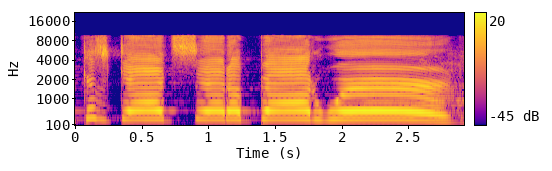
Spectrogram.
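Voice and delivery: put-on slow, high, loud child's whine; imitating crying child. Pastor imitating his daughter tattling on Dad, slow and whiny. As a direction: whine it out slowly like a tearful little girl. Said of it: "And Kaylin is crying".

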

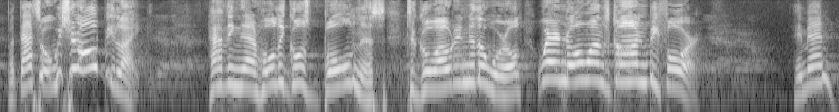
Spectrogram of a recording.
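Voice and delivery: high, loud preacher's exhortation; impassioned, ringing sermon delivery; fervent preaching. Real, not acted. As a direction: preach it at full force, rousing the congregation. Preaches at full force.

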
